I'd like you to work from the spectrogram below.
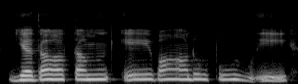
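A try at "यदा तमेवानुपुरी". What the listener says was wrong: And the puri, just a short u, okay? Puri. And the e is long, but the pu is a short.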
